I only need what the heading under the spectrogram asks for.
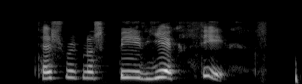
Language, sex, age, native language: Icelandic, female, 9, Icelandic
